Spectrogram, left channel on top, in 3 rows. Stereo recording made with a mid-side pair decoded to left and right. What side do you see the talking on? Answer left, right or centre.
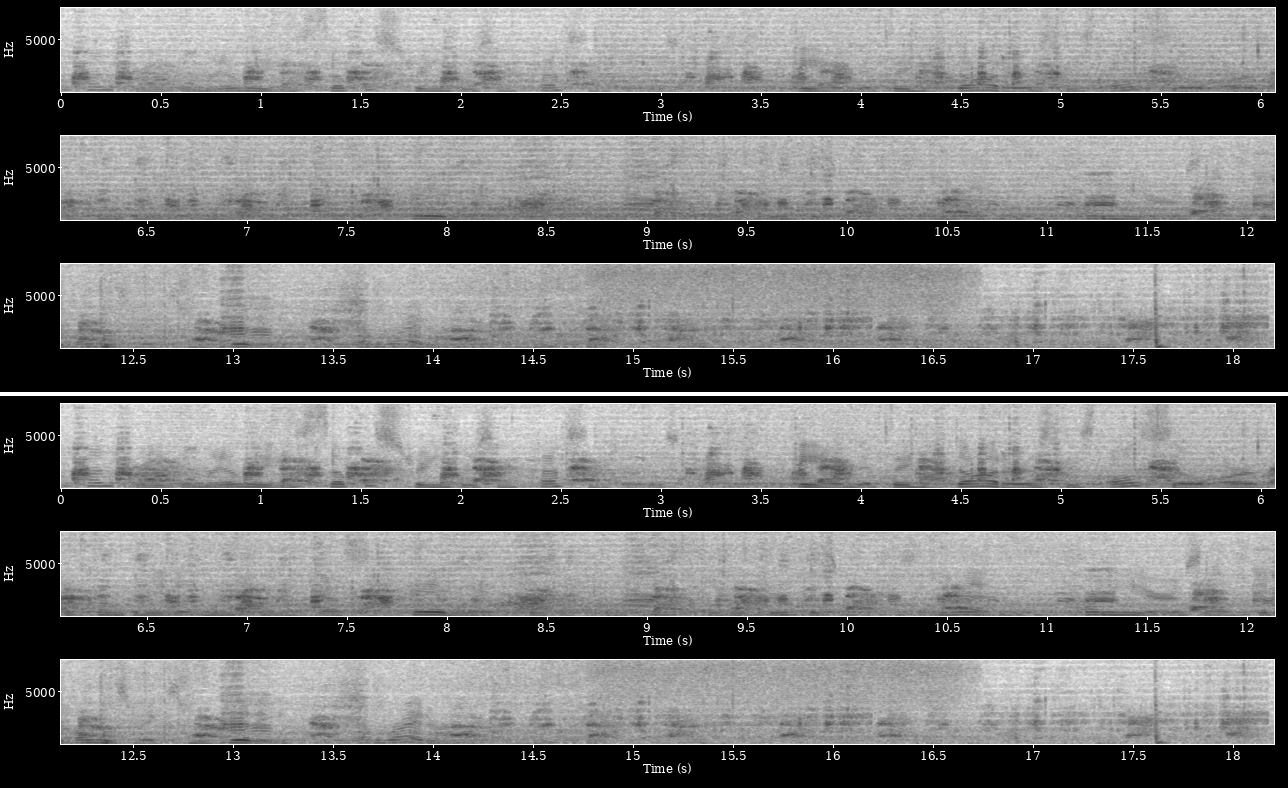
right.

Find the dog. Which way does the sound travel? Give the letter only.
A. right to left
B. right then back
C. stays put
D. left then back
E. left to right
A.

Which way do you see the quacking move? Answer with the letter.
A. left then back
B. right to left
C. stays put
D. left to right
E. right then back
B.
